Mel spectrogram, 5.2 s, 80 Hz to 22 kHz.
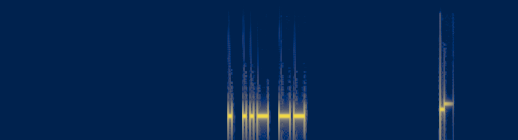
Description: Morse code, heard as a keyed tone, about 30 wpm, 700 Hz. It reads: EUM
